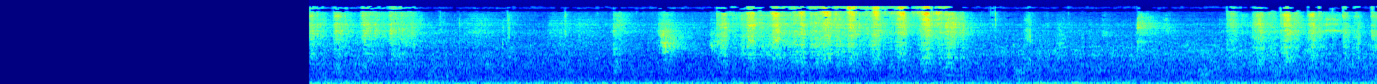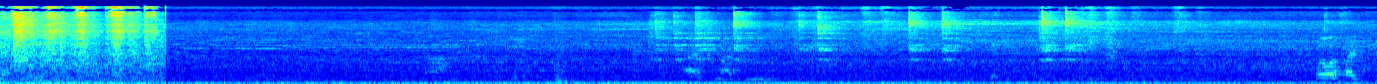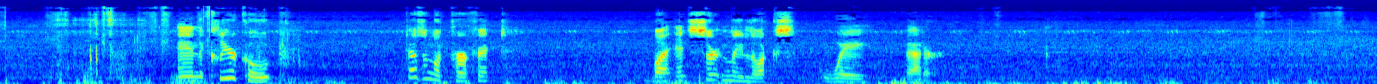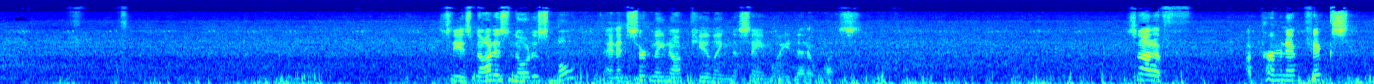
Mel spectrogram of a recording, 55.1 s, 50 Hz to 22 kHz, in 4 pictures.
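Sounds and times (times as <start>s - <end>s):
steady low hum: 3.1s - 55.0s
wind buffeting microphone: 3.1s - 55.0s.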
